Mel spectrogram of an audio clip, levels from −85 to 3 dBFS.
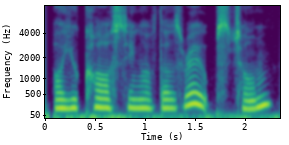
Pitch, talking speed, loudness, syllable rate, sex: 200 Hz, 180 wpm, -15 LUFS, 5.2 syllables/s, female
